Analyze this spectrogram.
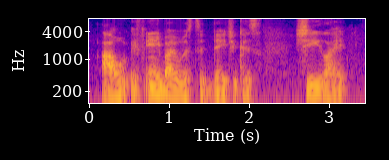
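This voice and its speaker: With vocal fry and a very deep, low pitch, a man speaks at a moderate pace using fairly even intonation. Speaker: YouTuber, married couple channel. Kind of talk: casual chat.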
